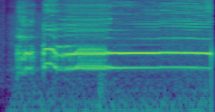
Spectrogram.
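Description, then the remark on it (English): A single rooster crows loudly on a farm beside a castle, a harmonic call that breaks at the start and then holds a long, steady drawn-out note until the end. “There is a farm on the side of the castle with goats, chickens, emus, and more.”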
